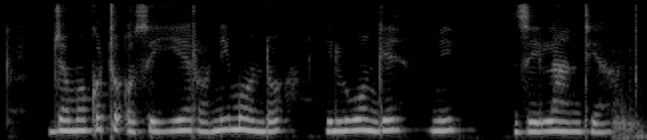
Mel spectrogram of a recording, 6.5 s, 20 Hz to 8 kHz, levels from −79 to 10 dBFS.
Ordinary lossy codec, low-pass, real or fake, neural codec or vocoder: none; 7.2 kHz; fake; codec, 16 kHz in and 24 kHz out, 1 kbps, XY-Tokenizer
